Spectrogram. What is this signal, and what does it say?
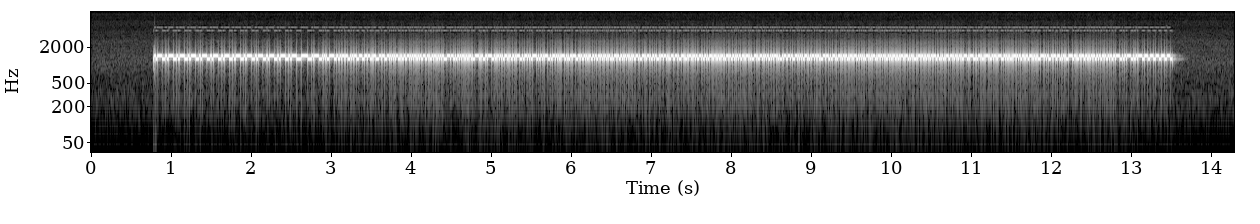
NAVTEX (SITOR-B), 100 baud, 170 Hz shift, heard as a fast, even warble, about 1360 Hz centre. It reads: ZCZC GL73 GALE WARNING 115. NE 6 TO 7 EXPECTED LATER. NNNN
